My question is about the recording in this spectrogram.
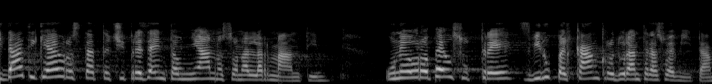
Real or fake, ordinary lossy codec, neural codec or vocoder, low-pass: real; none; none; 7.2 kHz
